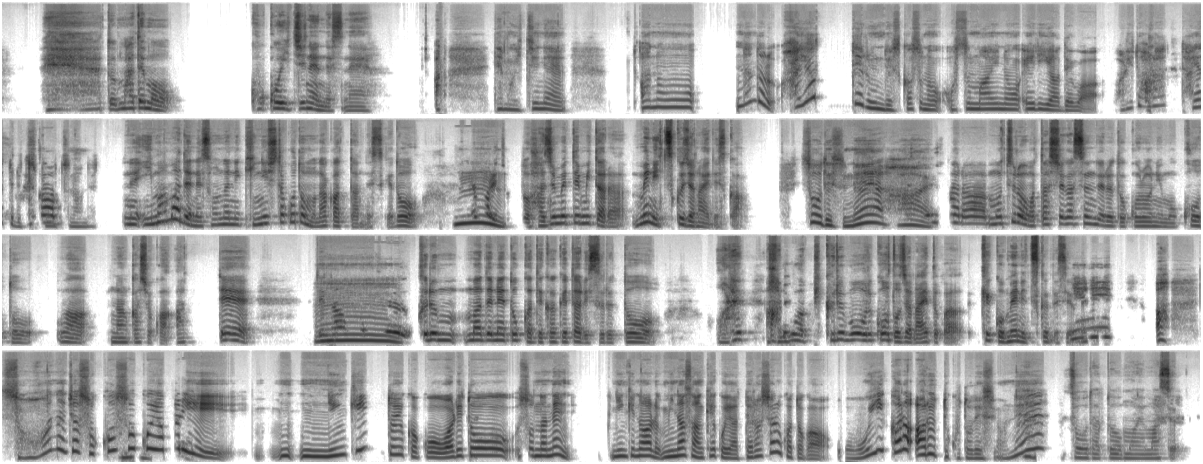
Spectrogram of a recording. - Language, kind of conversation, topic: Japanese, podcast, 最近ハマっている遊びや、夢中になっている創作活動は何ですか？
- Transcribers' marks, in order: unintelligible speech; "スポーツ" said as "ツポーツ"; unintelligible speech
